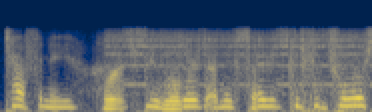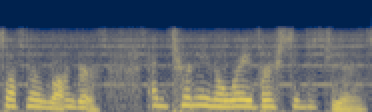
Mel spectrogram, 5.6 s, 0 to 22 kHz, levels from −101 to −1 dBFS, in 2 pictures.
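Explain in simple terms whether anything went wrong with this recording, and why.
Two problems can be heard. The speech has passed through the AMR wideband (HD Voice) codec at a very low setting. This phone-call format rebuilds the voice from a simplified model of the throat and mouth, and at this level it sounds rough and raspy. Nothing above about 7.5 kHz survives.

From 0.79 s to the end there is also USB whine. Electrical noise from a USB connection leaks into the audio, adding a steady, fixed-pitch tone built on 1 kHz and loudest around 5 kHz. It sits under the speech.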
